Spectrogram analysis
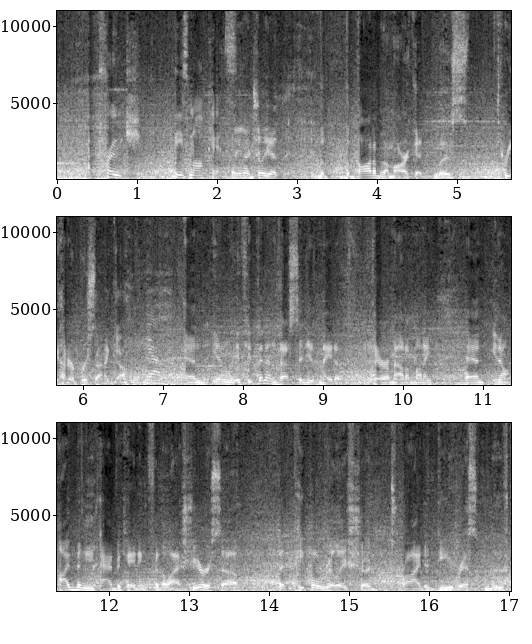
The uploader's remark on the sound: live from the New York Stock Exchange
